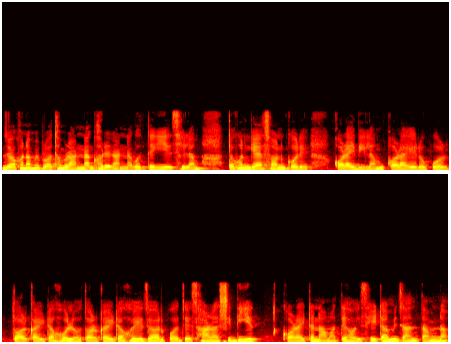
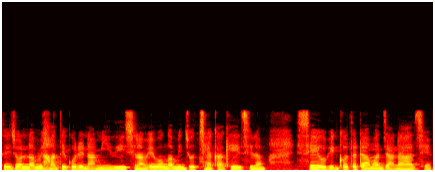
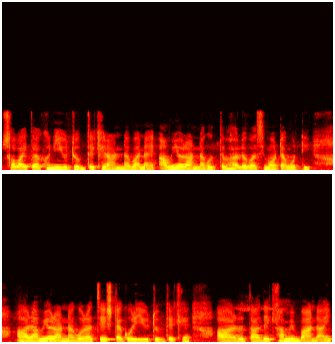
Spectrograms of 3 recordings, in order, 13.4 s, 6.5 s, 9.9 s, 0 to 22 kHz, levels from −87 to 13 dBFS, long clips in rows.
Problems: constant background noise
